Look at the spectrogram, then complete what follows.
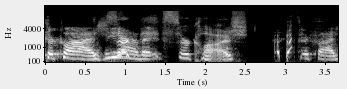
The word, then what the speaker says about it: cerclage: Collage? That's not right. Cerclage.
